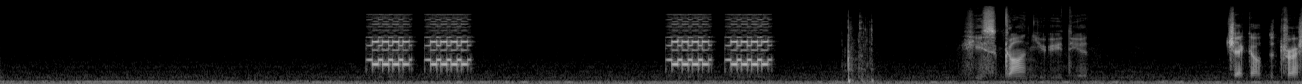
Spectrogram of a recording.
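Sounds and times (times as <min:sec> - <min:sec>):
telephone ringing: 0:03.7 - 0:04.8, 0:06.7 - 0:07.8.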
